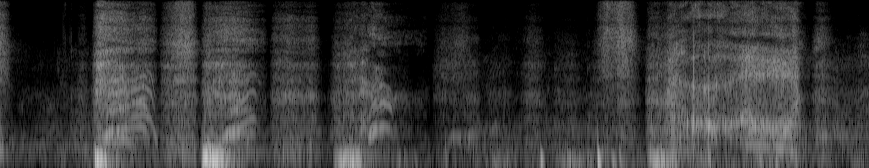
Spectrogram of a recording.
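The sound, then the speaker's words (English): A voice huffs and puffs in heavy, forceful breaths, a few sharp gasping exhales followed by a long drawn-out sigh, fairly loud, imitating angry hard breathing to illustrate wrath, the Greek word thumos. “It's illustrated in breathing hard.”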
